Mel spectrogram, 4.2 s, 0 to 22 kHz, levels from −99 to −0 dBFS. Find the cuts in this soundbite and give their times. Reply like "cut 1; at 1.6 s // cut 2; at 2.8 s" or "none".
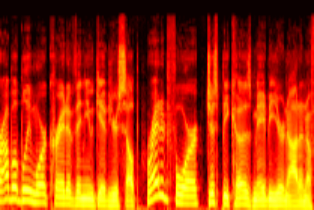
cut 1; at 1.9 s // cut 2; at 2.7 s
